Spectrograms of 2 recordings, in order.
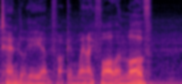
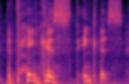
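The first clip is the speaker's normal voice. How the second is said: laughing; 6 semitones higher, 4 dB louder, slower than usual. Shown as a demonstration. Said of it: "I call it".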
